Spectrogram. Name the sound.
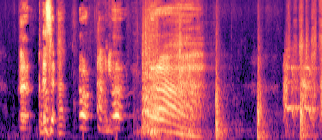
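dog barking and growling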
